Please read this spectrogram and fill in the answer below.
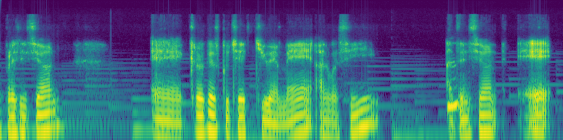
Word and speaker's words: aimes: A, I siempre va a ser E. Esta combinación de letras, en la mayoría de los casos, no siempre, pues va a ser E. Entonces será, est-ce que tu aimes, porque ES es mudo.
